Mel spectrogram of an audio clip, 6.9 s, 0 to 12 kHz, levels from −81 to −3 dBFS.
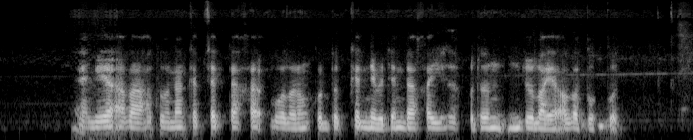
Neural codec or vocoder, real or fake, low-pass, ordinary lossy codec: none; real; 10.8 kHz; Opus, 16 kbps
